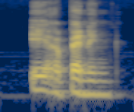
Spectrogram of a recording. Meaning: medal
- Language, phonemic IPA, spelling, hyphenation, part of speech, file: Dutch, /ˈeː.rəˌpɛ.nɪŋ/, erepenning, ere‧pen‧ning, noun, Nl-erepenning.ogg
